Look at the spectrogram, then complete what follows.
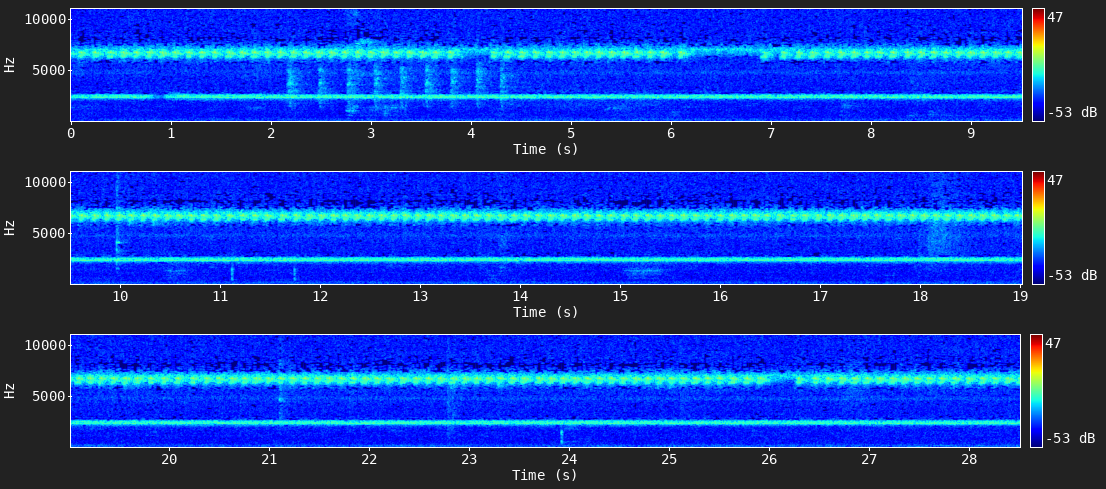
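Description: Crickets trilling continuously at two steady high pitches, over a faint low rumble.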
